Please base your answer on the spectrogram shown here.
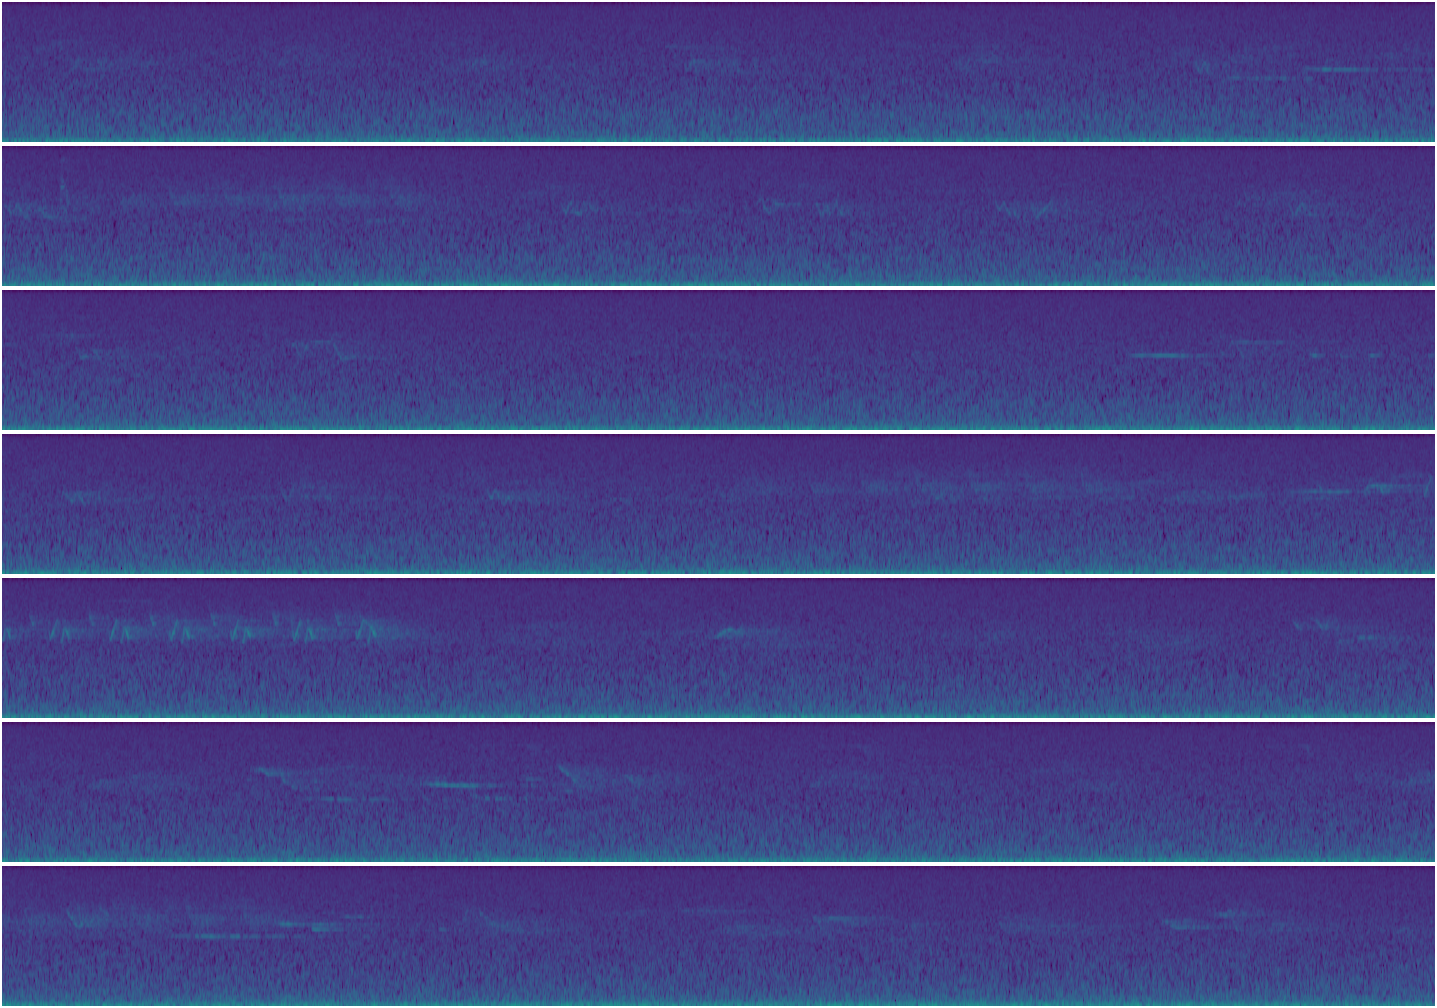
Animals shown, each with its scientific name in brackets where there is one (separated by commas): Red-eyed Vireo (Vireo olivaceus), Hermit Thrush (Catharus guttatus), Ovenbird (Seiurus aurocapilla)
